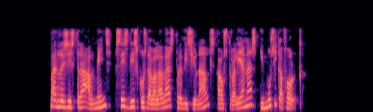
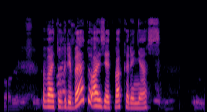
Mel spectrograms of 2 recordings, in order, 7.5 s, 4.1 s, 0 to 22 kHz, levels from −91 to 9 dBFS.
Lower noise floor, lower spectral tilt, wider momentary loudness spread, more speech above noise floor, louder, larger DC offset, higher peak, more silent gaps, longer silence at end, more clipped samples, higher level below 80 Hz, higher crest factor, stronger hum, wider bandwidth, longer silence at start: first, under -90 dBFS vs -73 dBFS; about the same, -3 dB/octave vs -4 dB/octave; second, 5 LU vs 19 LU; first, over 74 dB vs 51 dB; first, -15 LUFS vs -23 LUFS; neither; first, 0 dBFS vs -4 dBFS; neither; first, 1.45 s vs 0.95 s; neither; first, -56 dBFS vs -82 dBFS; about the same, 18 dB vs 20 dB; first, 50 Hz at -45 dBFS vs none; second, 8.4 kHz vs 11.5 kHz; first, 1 s vs 0.85 s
